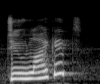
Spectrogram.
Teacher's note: Câu hỏi yes no question. Thế thì cái ngữ điệu của nó sẽ là ngữ điệu đi lên ở cuối câu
